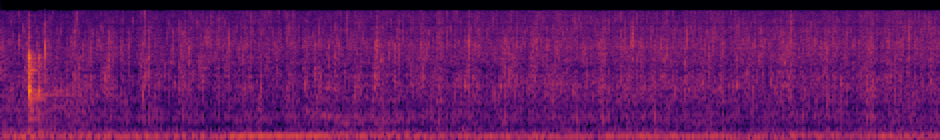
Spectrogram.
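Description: Thick peanut and chili sauce simmering in a wok, bubbling with scattered small pops as its water cooks down. A short metallic clink sounds right at the start.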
